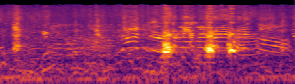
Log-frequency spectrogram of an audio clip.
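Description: Dog barking, three loud short barks in quick succession in the second half.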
